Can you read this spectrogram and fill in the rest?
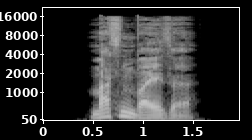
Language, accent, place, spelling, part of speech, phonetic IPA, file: German, Germany, Berlin, massenweise, adverb, [ˈmasn̩ˌvaɪ̯zə], De-massenweise.ogg
- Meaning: many, lots of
